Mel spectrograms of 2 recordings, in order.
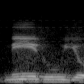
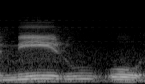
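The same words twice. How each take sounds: First: "মেরুয়" with a very brief "য়" glide at the end; short ya glide. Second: "মেরু ও" said slowly with a separate full "ও" after "মেরু"; teacher showing students the wrong way: "মেরু ও" slow with the "ও" split off; wrong way, split vowel. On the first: Teacher to students, modelling the right way: "মেরুয়" with a short glide. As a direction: say "মেরুয়" as one word ending in a tiny "ইয়" sound. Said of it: "খুব ছোট্ট করে একটা ইয়ের মতন উচ্চারণ".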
